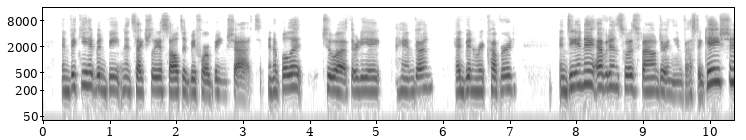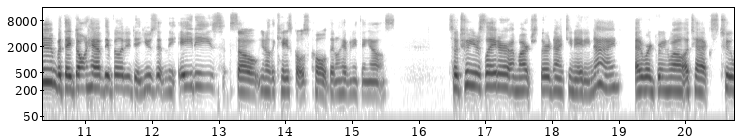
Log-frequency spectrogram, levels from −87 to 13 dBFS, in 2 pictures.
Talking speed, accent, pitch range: 190 wpm, American, 185-225 Hz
